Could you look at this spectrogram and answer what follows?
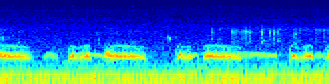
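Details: Short bout of cooing from a spotted dove trained as a ground decoy: soft low notes, some brief, some drawn out and level, spaced unevenly, over a steady low hum.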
